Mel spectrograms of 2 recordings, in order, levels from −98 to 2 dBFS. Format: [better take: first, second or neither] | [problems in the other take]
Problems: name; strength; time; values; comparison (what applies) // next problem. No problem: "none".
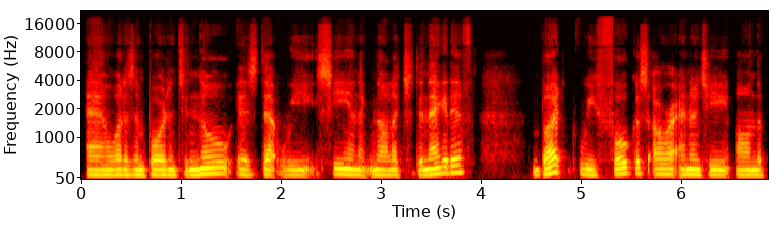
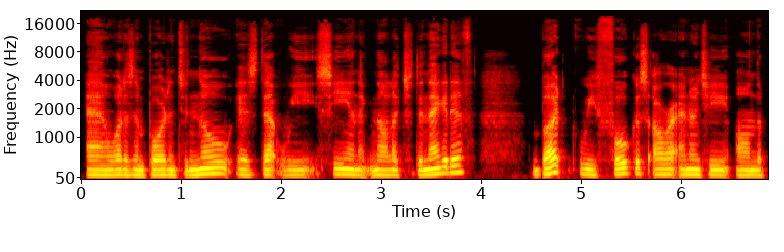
second | garbled, watery; slightly; nothing above 18.5 kHz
